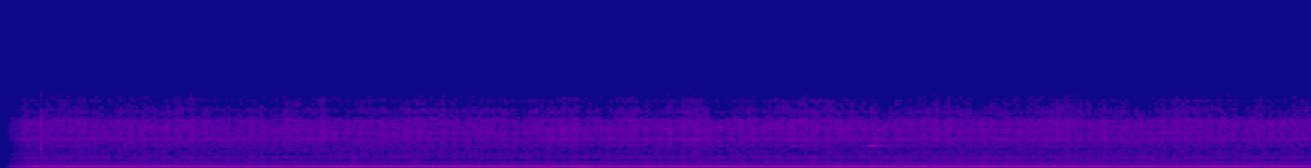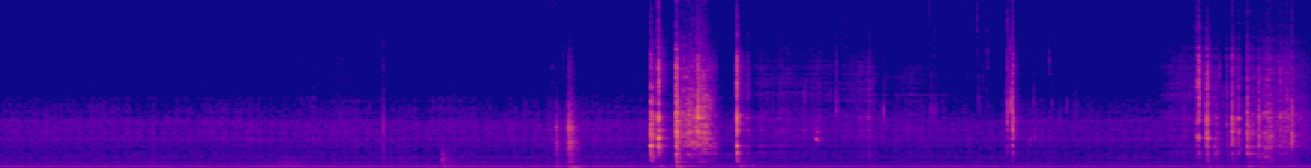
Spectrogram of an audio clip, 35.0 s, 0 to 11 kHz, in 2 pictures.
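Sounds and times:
low hum with hiss: 0:00.2 - 0:34.9.

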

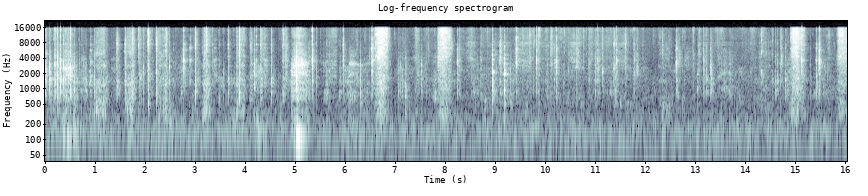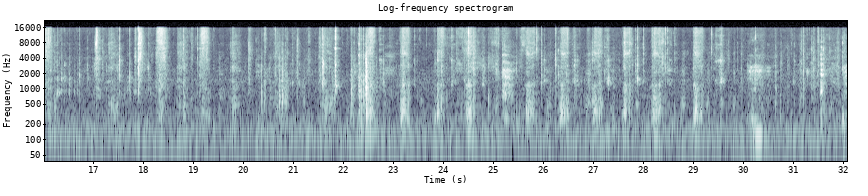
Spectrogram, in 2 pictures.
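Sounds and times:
chewing: 0:00.0 - 0:32.0.

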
